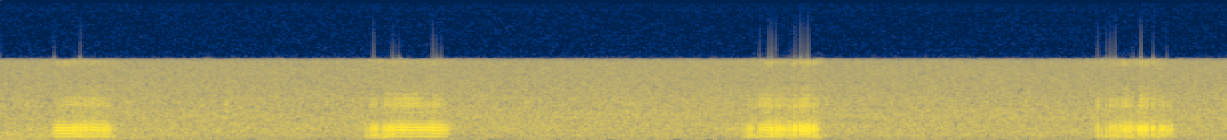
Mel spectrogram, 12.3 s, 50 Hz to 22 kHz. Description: Ivy the 3 month old lab-mix takes a nice long snooze....she snores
